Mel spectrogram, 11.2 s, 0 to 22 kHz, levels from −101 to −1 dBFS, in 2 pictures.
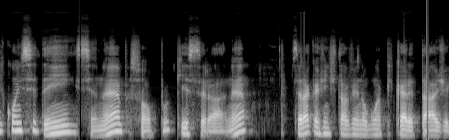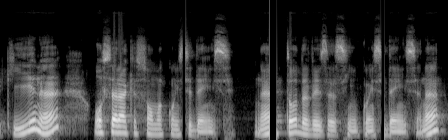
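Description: Speech clip with six blocks of digital silence, hard dropouts with no fade: 23 ms gaps at 1.0 s (just before "né pessoal"), 2.21 s (before "será né") and 5.34 s, 46 ms at 7.9 s (after "que é só uma") and 10.38 s, and 93 ms at 8.99 s. The doubling lengths fit 1024-sample buffers at 44.1 kHz going unfilled.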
